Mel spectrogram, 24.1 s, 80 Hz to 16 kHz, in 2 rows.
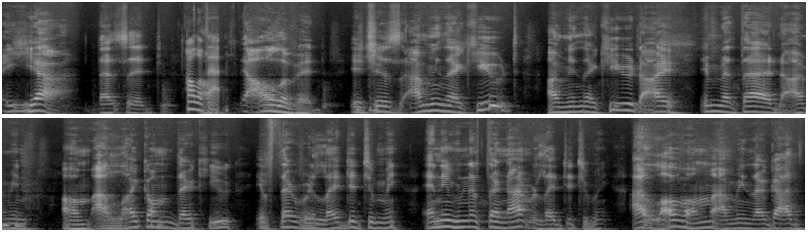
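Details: Acquired speech impairment in a 40-year-old man with severe traumatic brain injury from a car accident at 19, about 21 years earlier. The injury affected his thinking, processing time and speaking speed. He relearned to talk and has had speech therapy.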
